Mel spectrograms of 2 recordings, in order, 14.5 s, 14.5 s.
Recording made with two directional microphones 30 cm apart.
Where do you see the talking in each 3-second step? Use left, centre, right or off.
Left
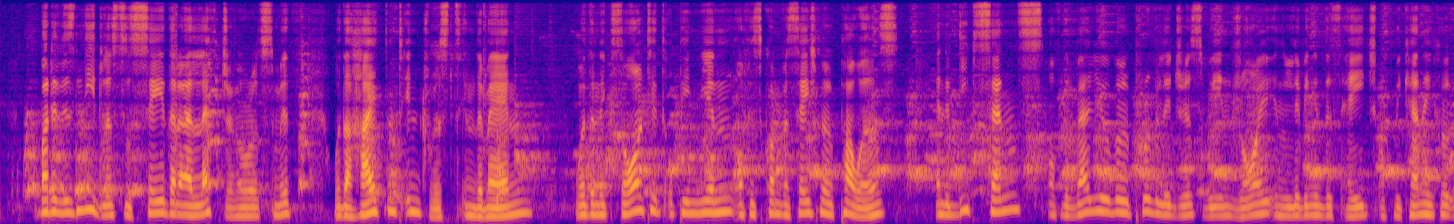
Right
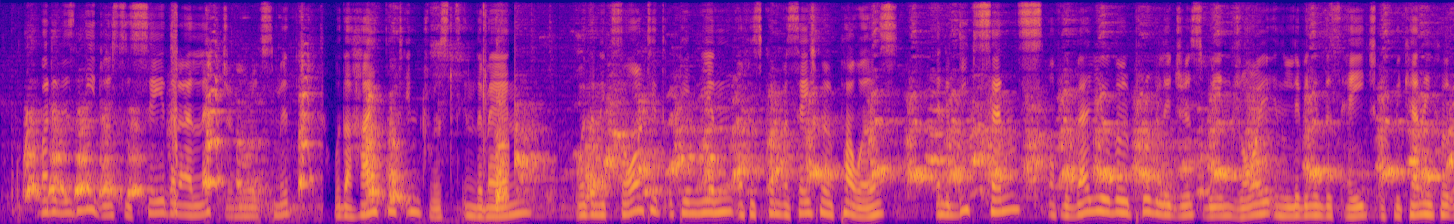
left, left, centre, centre, centre.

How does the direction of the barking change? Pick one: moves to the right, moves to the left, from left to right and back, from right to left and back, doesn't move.
doesn't move.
